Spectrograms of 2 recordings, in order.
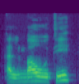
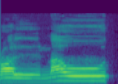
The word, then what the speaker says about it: الموت: So here, if I stopped on al-mauti, it should end with حذر الموت. Silent letter. It's no longer pronounced with the kasra, but with the silent, with the sukun.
